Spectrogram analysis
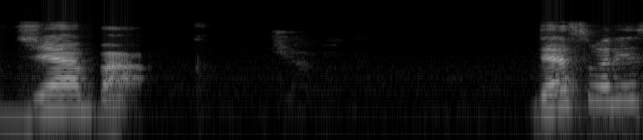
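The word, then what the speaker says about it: Jabbok: So it's pronounced Jabok.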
